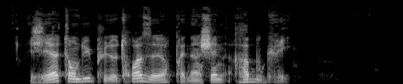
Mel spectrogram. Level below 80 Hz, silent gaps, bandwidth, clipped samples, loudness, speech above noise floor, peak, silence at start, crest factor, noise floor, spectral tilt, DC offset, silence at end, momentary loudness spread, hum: -62 dBFS; none; 16 kHz; under 0.1%; -19 LUFS; 49 dB; -2 dBFS; 0.3 s; 20 dB; -68 dBFS; -4.5 dB/octave; under 0.1%; 1.15 s; 14 LU; none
